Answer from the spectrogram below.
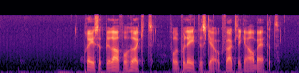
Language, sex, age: Swedish, male, 28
